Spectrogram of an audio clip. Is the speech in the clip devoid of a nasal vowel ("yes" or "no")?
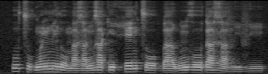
no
